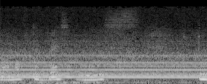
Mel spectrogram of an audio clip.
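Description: A person's voice, faint and hard to make out, over a steady hum made of several held tones.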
